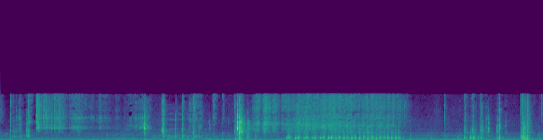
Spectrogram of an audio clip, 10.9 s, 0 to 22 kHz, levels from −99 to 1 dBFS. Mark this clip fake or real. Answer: fake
